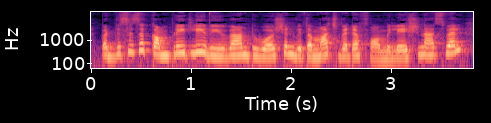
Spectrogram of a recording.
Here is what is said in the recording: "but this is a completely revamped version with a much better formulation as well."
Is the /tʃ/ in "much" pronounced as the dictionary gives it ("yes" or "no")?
yes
